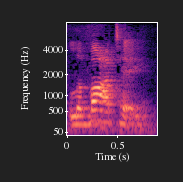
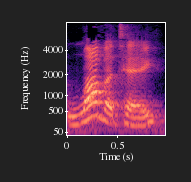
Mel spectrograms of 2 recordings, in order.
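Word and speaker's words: lávate: don't put an ax down here this says levate because the stress normally is found on the second to last syllable Tay is your new last syllable so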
